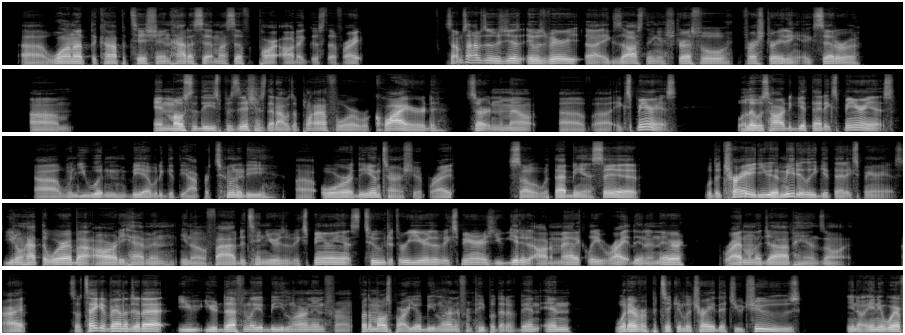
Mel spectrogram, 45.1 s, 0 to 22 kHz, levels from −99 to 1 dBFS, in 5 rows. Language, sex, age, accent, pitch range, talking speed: English, male, 20-39, American, 95-110 Hz, 200 wpm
